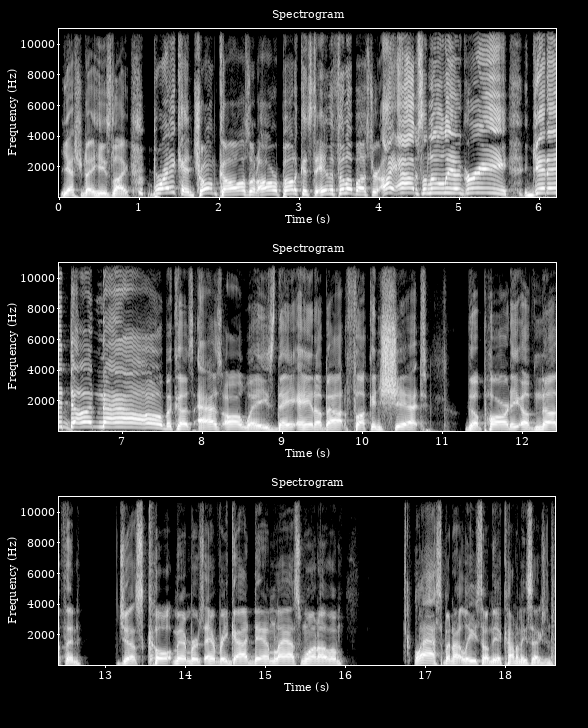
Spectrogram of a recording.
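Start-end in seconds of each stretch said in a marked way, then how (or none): 1.1-7.5 shrill, very high put-on voice, "now" drawn out. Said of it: "here's a maga voice".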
